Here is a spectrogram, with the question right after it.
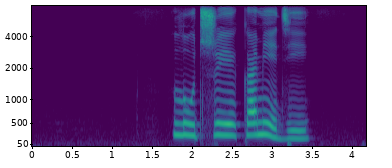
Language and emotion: Russian, neutral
